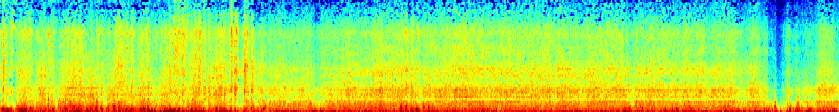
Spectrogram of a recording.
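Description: Passenger train running at speed, heard from an open coach window: a loud, steady rush of wheels on the rails.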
